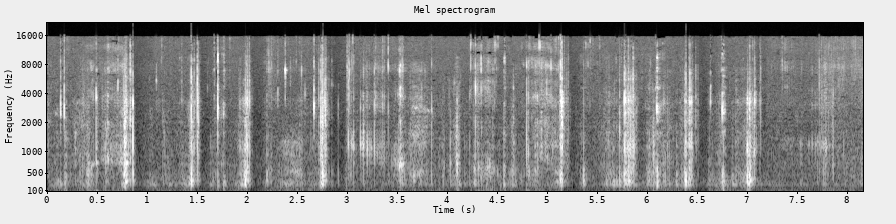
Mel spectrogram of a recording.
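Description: Close-miked chewing of a sprinkle-coated cake pop, with many irregular, sharp crunches.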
